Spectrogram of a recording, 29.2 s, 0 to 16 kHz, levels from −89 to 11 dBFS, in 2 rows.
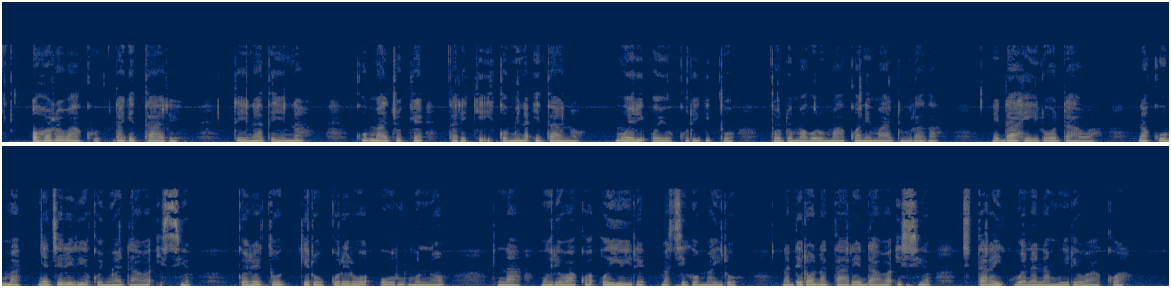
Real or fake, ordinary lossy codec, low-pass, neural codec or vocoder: fake; MP3, 48 kbps; 14.4 kHz; vocoder, 44.1 kHz, 128 mel bands every 512 samples, BigVGAN v2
